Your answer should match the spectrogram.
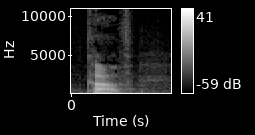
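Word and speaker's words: Kav (קוה): So it refers to the same Kav, circumference, but it uses, there's a creek sieve, and actually the word Kav is written is Kuf Vav He, even though it's pronounced Kuf Vav, Kav.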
